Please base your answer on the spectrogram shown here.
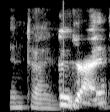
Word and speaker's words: Entine: introduce gene enten or end time i hope is it entender in time in time rhymes with nine okay uh sorry about that gene entine who is a member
